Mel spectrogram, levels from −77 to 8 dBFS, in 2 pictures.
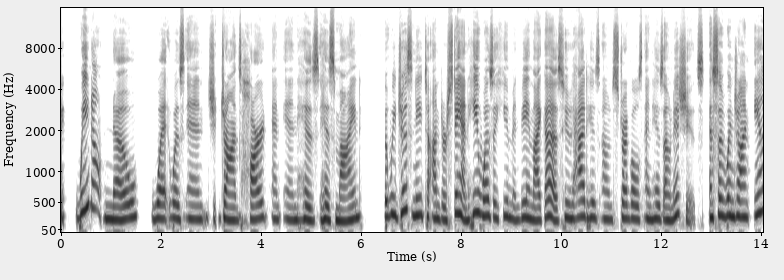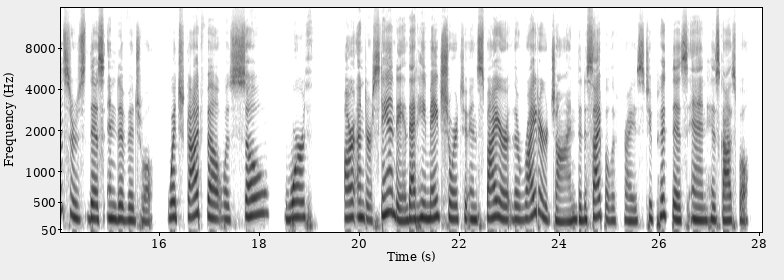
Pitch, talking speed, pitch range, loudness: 230 Hz, 150 wpm, 215-255 Hz, -14 LUFS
